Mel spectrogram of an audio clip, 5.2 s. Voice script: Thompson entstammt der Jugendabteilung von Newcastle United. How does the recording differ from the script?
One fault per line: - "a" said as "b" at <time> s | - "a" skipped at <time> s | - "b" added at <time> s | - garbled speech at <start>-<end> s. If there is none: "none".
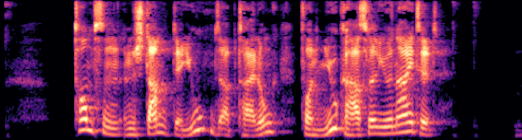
none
